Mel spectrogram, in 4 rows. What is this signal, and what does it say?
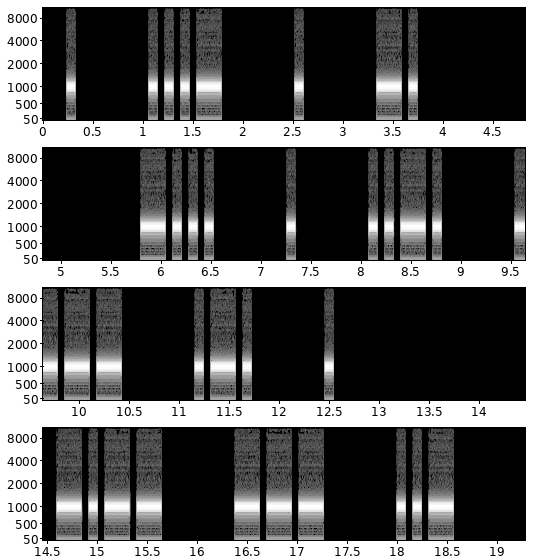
Morse code, heard as a keyed tone, about 15 wpm, spaced as for 8 wpm, 1000 Hz. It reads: EVEN BEFORE YOU
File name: qotdfiles / 8wpm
